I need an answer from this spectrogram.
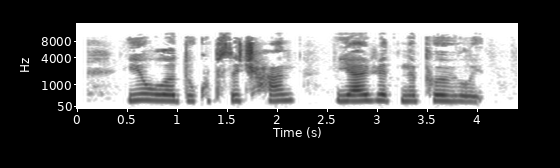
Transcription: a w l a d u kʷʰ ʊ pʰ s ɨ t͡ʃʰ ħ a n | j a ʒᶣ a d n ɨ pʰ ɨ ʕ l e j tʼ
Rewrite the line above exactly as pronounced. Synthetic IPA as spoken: i w l a d u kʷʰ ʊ pʰ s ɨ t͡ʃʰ ħ a n | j a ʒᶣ a d n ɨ pʰ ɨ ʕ l e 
